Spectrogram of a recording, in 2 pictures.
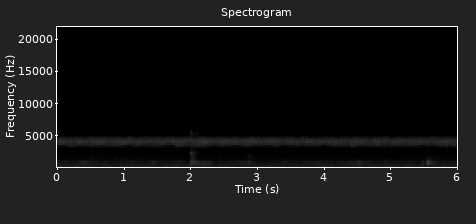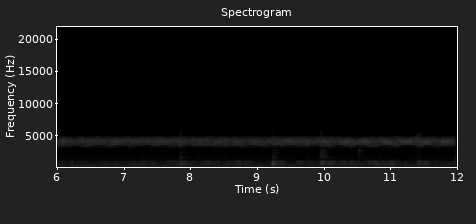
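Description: Near silence, with a faint, steady high-pitched trill of crickets and a few faint clicks.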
